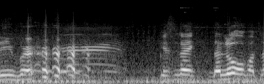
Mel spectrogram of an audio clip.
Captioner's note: laughs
